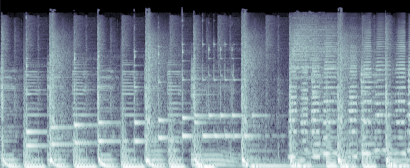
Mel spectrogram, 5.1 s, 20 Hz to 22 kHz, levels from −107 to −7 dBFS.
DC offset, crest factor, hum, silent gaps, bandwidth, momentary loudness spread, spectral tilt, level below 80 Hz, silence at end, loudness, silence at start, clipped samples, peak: under 0.1%; 12 dB; none; none; 16.5 kHz; 4 LU; -4.5 dB/octave; -16 dBFS; 0 s; -14 LUFS; 0 s; under 0.1%; 0 dBFS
